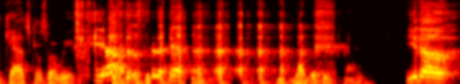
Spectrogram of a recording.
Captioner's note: laughs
